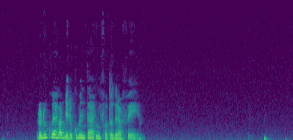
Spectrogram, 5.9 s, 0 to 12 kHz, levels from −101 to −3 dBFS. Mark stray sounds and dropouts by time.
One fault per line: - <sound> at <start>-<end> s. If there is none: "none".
none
